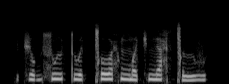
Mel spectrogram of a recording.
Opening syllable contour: rising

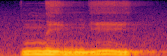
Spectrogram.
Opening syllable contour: low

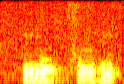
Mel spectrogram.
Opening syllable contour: low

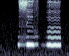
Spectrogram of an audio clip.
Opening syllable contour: high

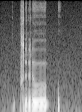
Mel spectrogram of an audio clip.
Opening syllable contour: falling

